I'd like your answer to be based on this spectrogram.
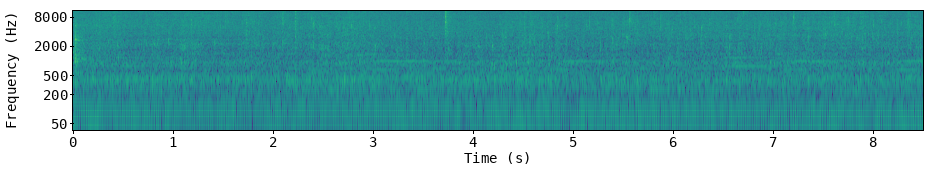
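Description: Gosht handi sauce simmers in a pot, a steady soft bubbling and sizzling texture throughout, fairly quiet with no voices.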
